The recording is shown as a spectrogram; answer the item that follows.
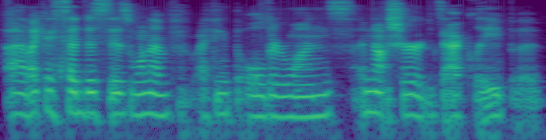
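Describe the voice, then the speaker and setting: This hobby vlogger speaks low and flat, fairly quickly, with vocal fry. Sleepy and yawning, she chats casually about her haul, rambling with lots of ums and false starts.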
